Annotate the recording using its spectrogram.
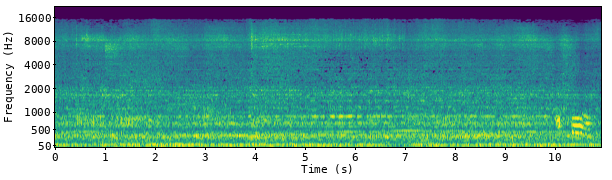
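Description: Steady roaring rumble of a burning-building fire from a TV drama's soundtrack, played through a television in the room, with faint pitched tones from the score underneath.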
